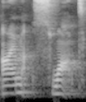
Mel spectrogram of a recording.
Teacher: Notice that pronunciation, that ED is a soft T.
